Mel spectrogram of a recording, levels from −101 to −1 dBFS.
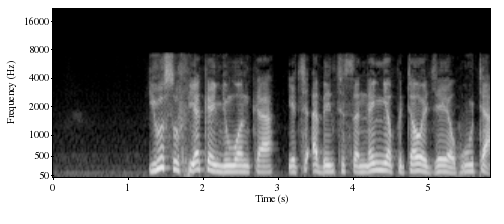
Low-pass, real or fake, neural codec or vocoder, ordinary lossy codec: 7.2 kHz; fake; codec, 16 kHz, 2 kbps, FunCodec, trained on LibriTTS, 25 frames a second; none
